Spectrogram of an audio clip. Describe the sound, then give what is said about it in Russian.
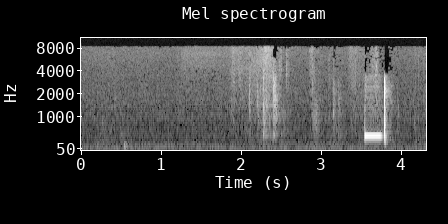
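A single brief, steady telephone ring-back tone sounds out loudly near the end, preceded by faint line hiss and a few soft clicks, as a phone number is dialed live on air by the radio station Echo of Moscow. No one speaks. “Мы не слышим гудков. Слышим гудки.”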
